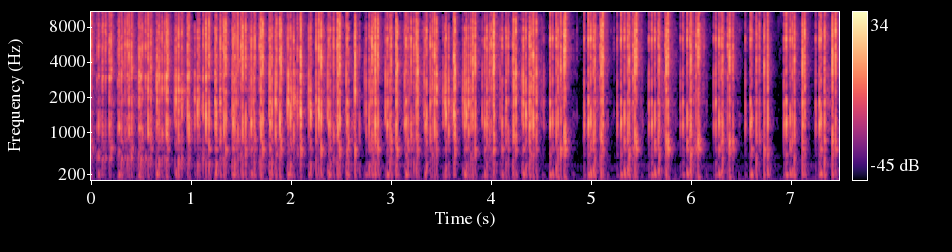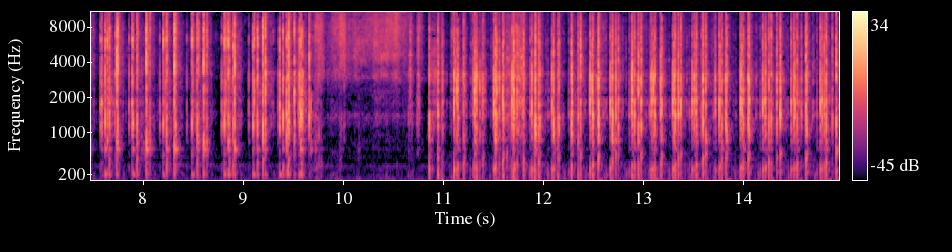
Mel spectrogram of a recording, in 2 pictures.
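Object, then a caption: Small printed paperboard box. Long nails tap and scratch a small, hollow, white printed paperboard box for a powder, opening and closing its flap. Fast, crisp, dry clicks and taps run almost continuously, with a brief softer scratching stretch around the 10-second mark before the quick tapping resumes.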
